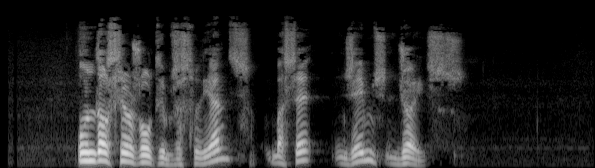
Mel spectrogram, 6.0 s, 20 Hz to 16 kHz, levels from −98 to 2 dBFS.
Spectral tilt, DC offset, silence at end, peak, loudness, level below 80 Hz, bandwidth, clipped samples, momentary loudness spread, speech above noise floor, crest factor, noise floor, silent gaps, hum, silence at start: -6.5 dB/octave; under 0.1%; 1.4 s; -4 dBFS; -23 LUFS; -74 dBFS; 9.8 kHz; under 0.1%; 23 LU; 54 dB; 22 dB; -77 dBFS; none; none; 0.8 s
